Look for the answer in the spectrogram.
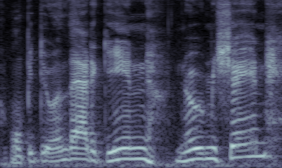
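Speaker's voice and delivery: a mock Irish accent drifting into Italian; joking through a muddled put-on accent after a laugh; self-mocking mixed-up accent; hybrid put-on accent. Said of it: "all my accents are more like Italian, Mexican, Arabic hybrids".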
